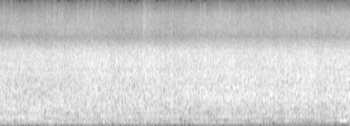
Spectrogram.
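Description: Model trains rolling along the layout's track, a steady even rushing noise with no break.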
